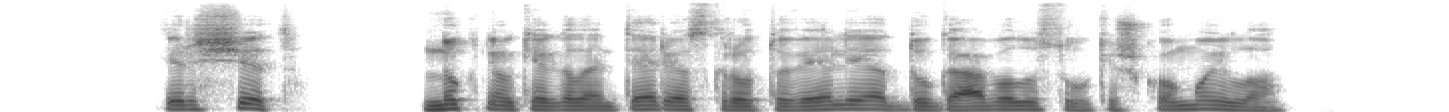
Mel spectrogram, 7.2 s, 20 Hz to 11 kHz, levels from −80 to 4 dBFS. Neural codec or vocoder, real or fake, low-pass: none; real; 9.9 kHz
